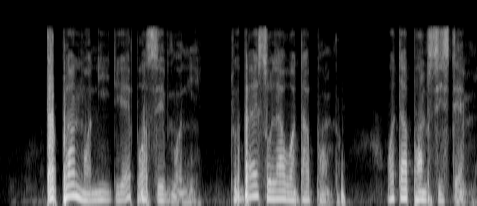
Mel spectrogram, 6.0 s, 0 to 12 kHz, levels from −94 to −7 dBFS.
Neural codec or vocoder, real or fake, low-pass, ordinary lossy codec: codec, 16 kHz, 4 kbps, FunCodec, trained on LibriTTS, 50 frames a second; fake; 7.2 kHz; none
